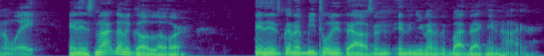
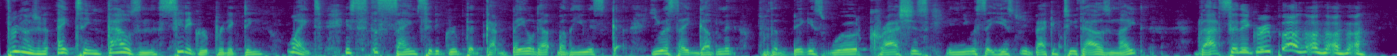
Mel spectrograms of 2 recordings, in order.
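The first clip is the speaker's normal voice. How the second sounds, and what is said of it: Put-on English accent. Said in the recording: “I gotta read this in an English accent. ... You gotta read that in an English accent”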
